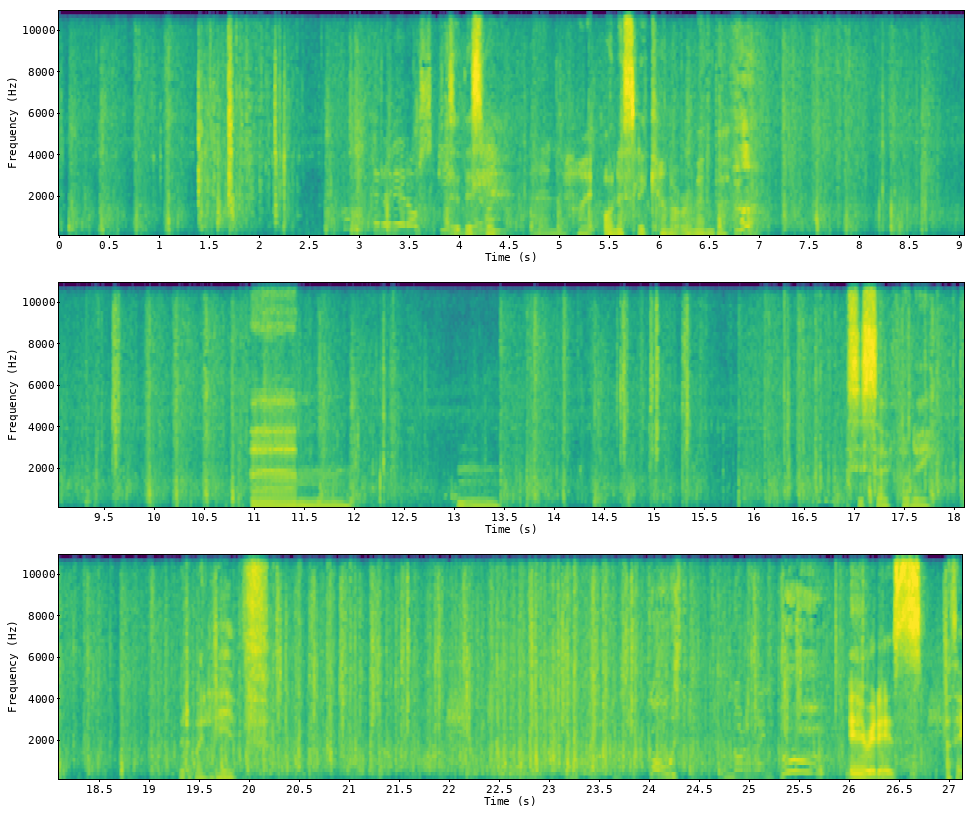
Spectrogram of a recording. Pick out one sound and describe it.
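Footsteps crunch quickly over gravel and dirt.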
